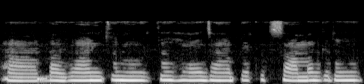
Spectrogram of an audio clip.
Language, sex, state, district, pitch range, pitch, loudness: Hindi, female, Madhya Pradesh, Dhar, 185-190 Hz, 185 Hz, -11 LUFS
